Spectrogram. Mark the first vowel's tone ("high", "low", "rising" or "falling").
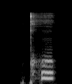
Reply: high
